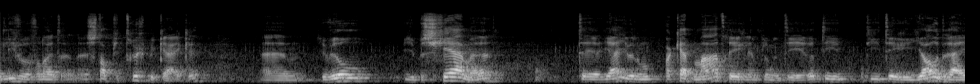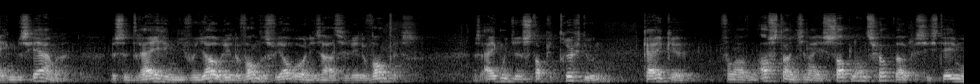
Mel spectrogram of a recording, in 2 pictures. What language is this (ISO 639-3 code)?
nld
